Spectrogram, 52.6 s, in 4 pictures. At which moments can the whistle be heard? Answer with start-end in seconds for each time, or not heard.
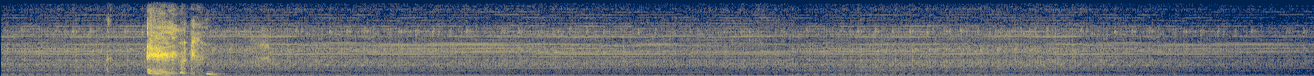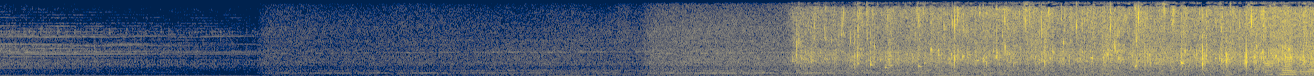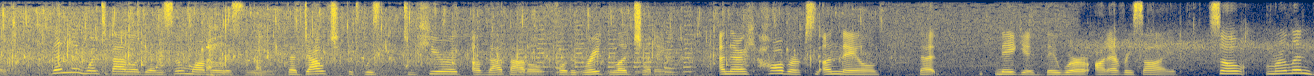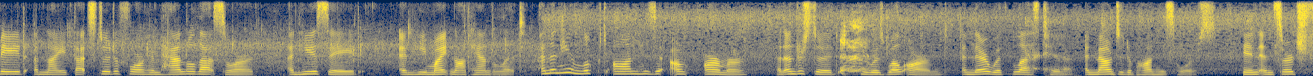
not heard.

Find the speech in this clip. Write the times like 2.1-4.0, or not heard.
25.8-52.5.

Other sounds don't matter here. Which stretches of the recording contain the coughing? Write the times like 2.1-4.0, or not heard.
1.1-2.7, 28.3-29.0, 47.8-48.3.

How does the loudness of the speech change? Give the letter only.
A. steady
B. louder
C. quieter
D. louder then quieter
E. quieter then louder
A.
